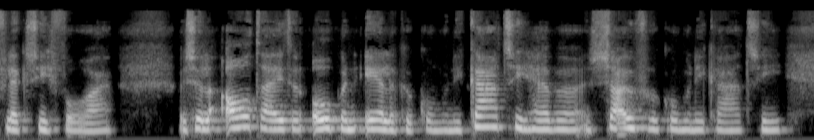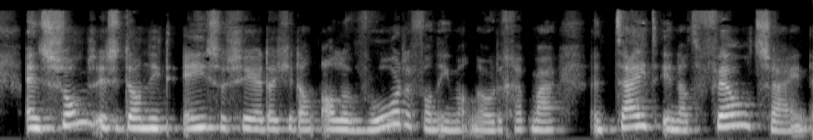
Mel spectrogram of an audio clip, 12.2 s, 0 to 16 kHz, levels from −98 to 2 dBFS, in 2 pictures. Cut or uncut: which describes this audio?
cut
